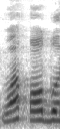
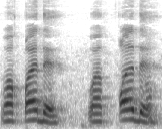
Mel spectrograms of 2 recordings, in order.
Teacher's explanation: قاف موٹا ہے لیکن دال نہیں موٹا، دال باریک ہے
